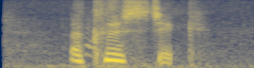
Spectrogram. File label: "acoustic", En-us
